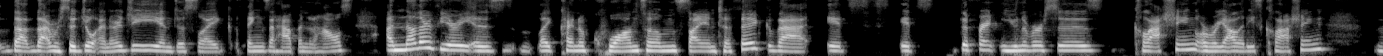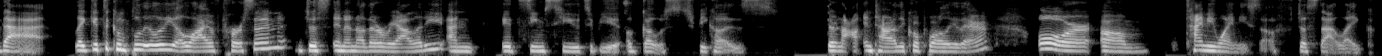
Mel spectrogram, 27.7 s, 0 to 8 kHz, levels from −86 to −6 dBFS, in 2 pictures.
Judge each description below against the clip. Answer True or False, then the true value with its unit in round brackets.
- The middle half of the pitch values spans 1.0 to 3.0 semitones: True (2.7 semitones)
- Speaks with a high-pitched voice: True (195 Hz)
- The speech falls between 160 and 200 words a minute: False (140 wpm)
